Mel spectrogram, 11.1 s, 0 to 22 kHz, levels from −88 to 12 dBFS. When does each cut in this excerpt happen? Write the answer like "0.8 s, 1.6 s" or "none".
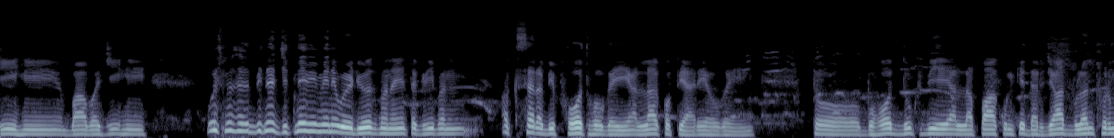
none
